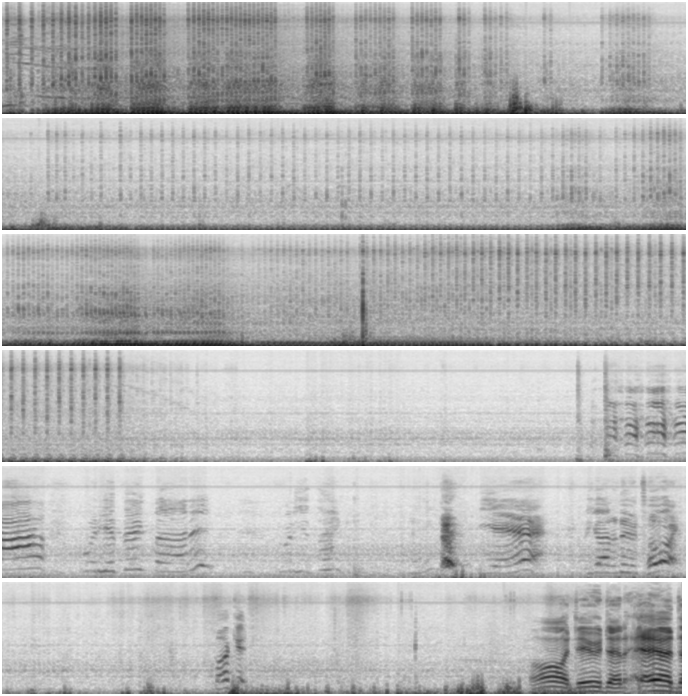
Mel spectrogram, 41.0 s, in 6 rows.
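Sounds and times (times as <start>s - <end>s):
car engine running and revving: 0.0s - 22.4s.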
